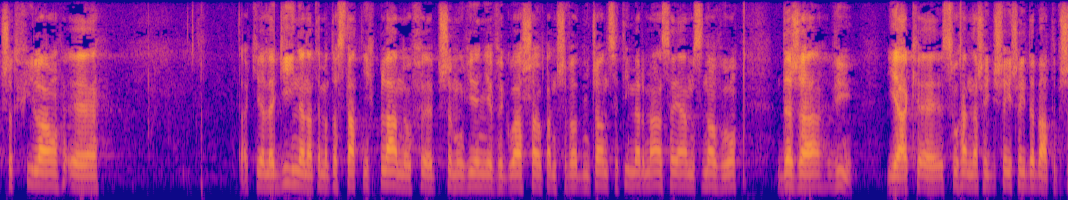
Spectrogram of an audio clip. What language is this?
Polish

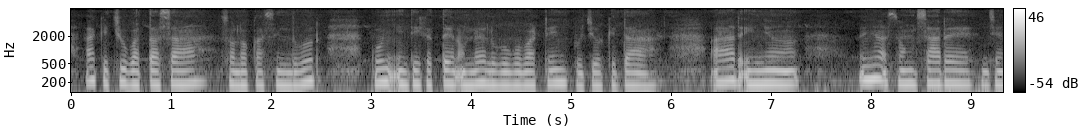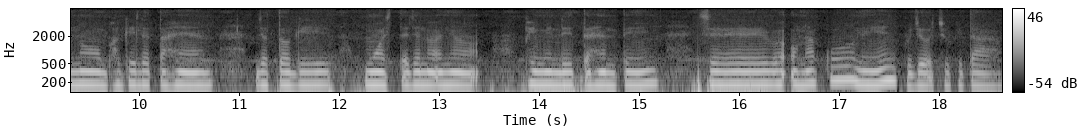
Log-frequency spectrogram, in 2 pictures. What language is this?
Santali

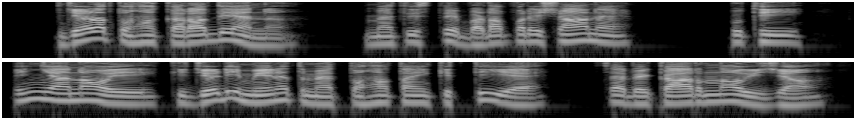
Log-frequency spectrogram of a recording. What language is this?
Kangri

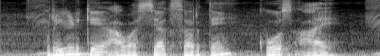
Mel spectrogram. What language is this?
Chhattisgarhi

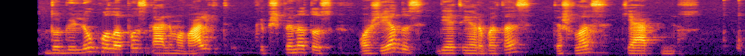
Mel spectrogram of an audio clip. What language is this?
Lithuanian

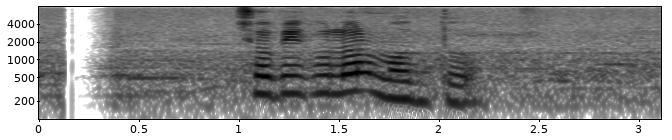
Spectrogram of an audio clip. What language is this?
Bangla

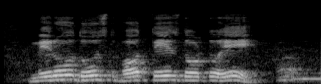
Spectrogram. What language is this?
Gurgula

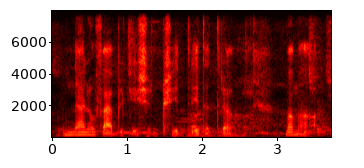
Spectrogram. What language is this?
Sanskrit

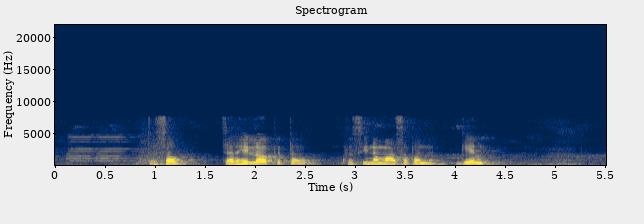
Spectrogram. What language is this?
Maithili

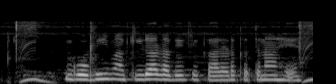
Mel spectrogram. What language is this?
Chhattisgarhi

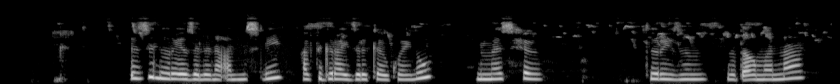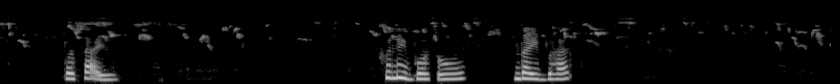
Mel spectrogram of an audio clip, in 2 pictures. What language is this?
Tigrinya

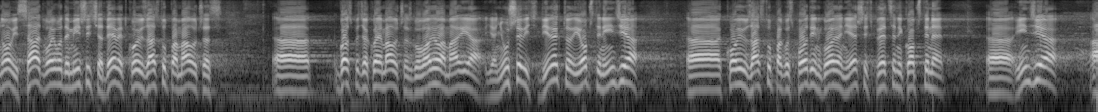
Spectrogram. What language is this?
Serbian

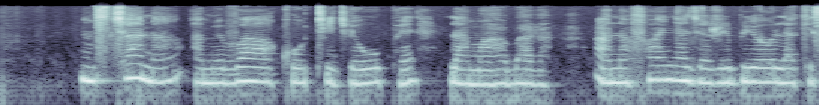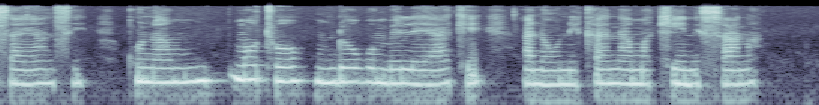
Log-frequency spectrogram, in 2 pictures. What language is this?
Swahili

